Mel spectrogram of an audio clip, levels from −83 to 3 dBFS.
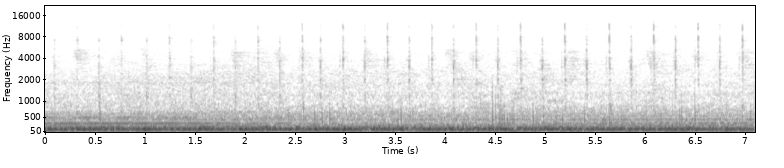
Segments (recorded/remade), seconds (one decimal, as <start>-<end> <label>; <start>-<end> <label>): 0.0-0.9 remade; 0.9-2.6 recorded; 2.6-7.1 remade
